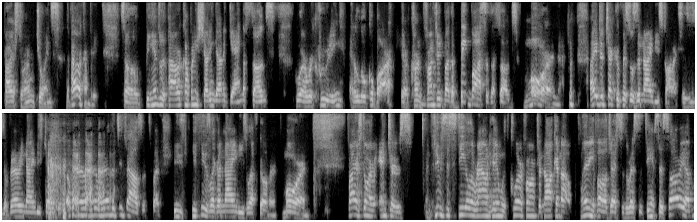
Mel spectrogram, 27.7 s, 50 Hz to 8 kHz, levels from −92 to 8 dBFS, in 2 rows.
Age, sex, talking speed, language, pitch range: 30-49, male, 195 wpm, English, 145-190 Hz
